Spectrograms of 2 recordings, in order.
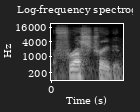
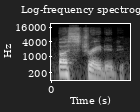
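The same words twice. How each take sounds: First: The first R sound is pronounced. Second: The first R sound is left out. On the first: The speaker calls it right. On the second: The speaker calls it wrong.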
